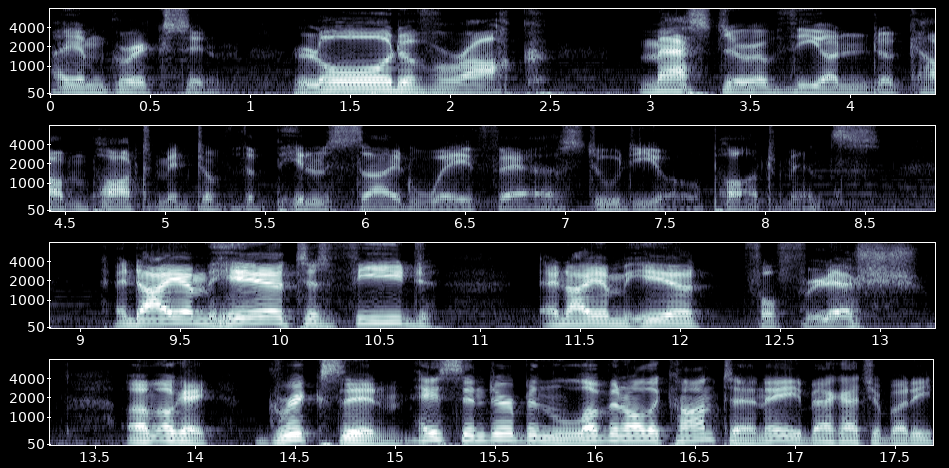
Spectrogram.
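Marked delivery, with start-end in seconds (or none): 0.0-13.2 deep, low, slow evil troll voice. Introducing the character Grixin for the first time: Grixin evil troll voice. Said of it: "You sound like an evil troll".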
